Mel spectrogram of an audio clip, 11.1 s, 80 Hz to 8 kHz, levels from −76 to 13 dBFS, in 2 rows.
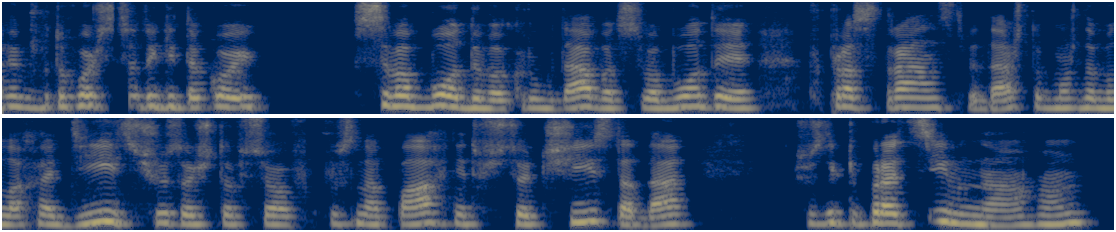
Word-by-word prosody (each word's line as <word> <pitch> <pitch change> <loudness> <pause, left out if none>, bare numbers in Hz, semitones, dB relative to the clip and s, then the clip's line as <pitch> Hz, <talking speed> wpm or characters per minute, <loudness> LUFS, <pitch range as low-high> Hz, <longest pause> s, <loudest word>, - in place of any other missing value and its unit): Как 225 -1 -2
будто 205 +3 -4
хочется 230 0 0
всё-таки 225 -1 -1
такой 210 +1 +1 0.4
свободы 225 -4 +4
вокруг, 185 +1 -2
да, 210 +4 +4
вот, 185 -3 -2
свободы 195 0 +1 0.2
в - - -22
пространстве, 205 -2 0
да, 175 +2 -1
чтоб 205 -1 -9
можно 195 0 -2
было 185 -1 0
ходить, 195 +5 +1
чувствовать, 205 -3 -2
что 190 0 -5
всё 185 -1 -1
вкусно 190 +1 -6
пахнет, 195 +1 -1
всё 190 0 -2
чисто, 230 -1 0
да. 180 +4 -1 0.5
Шось-таки 210 0 -5
противно, 200 -5 +3
ага. 190 +4 -1
200 Hz, 150 wpm, -23 LUFS, 190-220 Hz, 0.5 s, свободы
